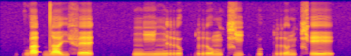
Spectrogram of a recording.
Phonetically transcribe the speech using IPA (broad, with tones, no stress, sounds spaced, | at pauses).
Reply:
k w a˥˩ ʔ d a˧ j f ɛː˥˩ k̚ | ŋ iː˦˥ ŋ r u˥˩ k̚ p r o˦˥ m t͡ɕ i˥˩ ʔ p u˦˥ k̚ p r o˧ n t͡ɕʰ eː˥˩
